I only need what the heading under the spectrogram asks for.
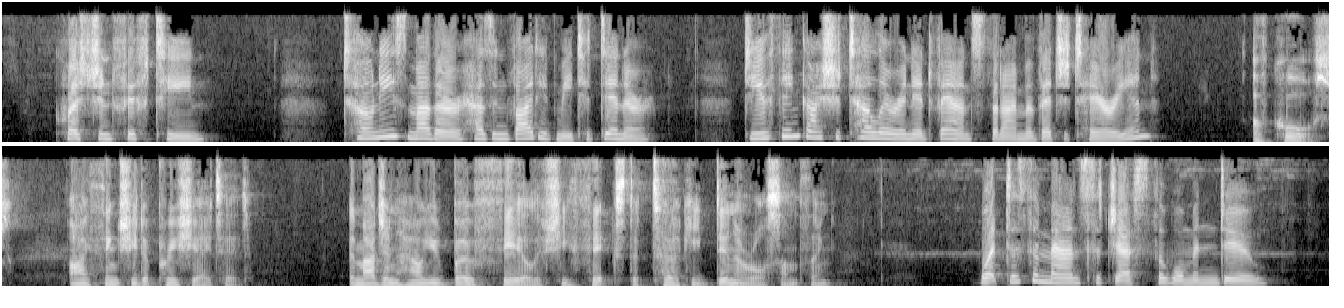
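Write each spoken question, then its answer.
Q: What does the man suggest the woman do?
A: Tell Tony's mother in advance that she is a vegetarian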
